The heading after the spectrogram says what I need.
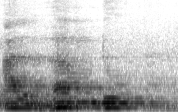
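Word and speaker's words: الحمد: ya Pak lafaz Alhamdulillah Itu haknya tipis ya jadi coba dilatih-latih sebab kita nih yang laki-laki itu cenderung suaranya ngebas Iya ya hati-hati nanti ketika ngucap huruf ha jadi H gede alhamdu dilati-lati tuh h-nya H kecil H tipis alhamdu alhamdu alhamdulillahiabbil alamin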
